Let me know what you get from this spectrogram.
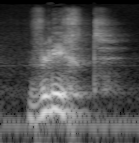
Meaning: inflection of vliegen: 1. second/third-person singular present indicative 2. plural imperative
- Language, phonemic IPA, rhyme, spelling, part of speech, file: Dutch, /vlixt/, -ixt, vliegt, verb, Nl-vliegt.ogg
